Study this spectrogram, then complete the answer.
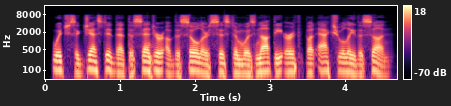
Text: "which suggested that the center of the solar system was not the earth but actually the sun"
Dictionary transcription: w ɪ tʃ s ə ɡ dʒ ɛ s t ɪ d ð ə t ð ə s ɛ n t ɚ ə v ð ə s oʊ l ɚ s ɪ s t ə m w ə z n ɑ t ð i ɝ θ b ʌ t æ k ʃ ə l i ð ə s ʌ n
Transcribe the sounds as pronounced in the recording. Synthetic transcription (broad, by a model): w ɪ tʃ s ə ɡ dʒ ɛ s t ɪ d ð ə t ð ə s ɛ n t ɚ ə v ð ə s oʊ l ɚ s ɪ s t ə m w ə z n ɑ t ð i ɝ θ b ʌ t æ k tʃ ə l i ð ə s ʌ n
